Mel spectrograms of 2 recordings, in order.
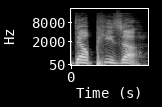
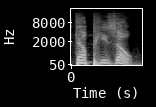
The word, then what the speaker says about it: Del Pizzo: You said Del Pizza. It's Del Pizzo.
